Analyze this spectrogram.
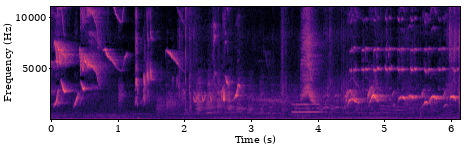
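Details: Orange-headed thrush singing, used as a lure to make another bird agitated and vocal. Rapid high notes, downslurred sweeps and short whistled phrases run into scratchy trills, with brief softer pauses.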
